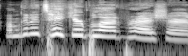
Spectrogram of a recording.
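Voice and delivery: high, loud fake-cheerful greeting; hella loud. Nurse slamming the door open at night, loud and high. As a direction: boom it out as if barging into the room. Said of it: "like, hella loud".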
